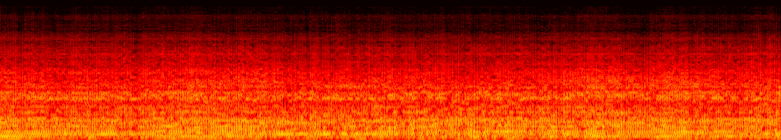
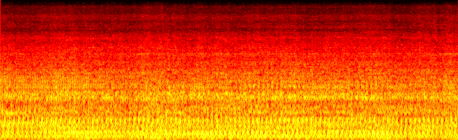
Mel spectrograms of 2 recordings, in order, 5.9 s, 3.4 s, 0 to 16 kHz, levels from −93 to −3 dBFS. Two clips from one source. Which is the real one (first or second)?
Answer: second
